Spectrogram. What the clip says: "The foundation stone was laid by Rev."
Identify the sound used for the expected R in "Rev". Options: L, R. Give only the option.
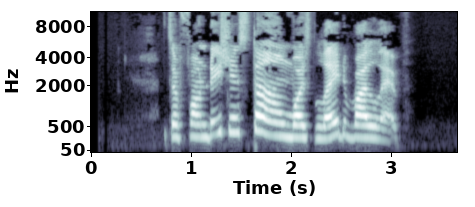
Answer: L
